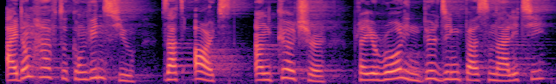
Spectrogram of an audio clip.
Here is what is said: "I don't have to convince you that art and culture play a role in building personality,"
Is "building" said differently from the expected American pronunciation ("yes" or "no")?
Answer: no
